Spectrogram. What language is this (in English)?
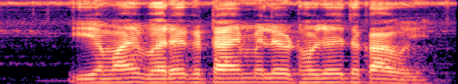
Bhojpuri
